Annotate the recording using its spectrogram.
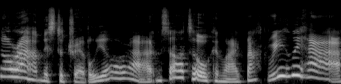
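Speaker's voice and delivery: put-on sing-song, slight Yorkshire and Lancashire accent. Recalling how they voiced a tricksy satyr character: slightly yorkshire, slightly lancashire accent. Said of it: "slightly Yorkshire, slightly Lancashire accent".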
